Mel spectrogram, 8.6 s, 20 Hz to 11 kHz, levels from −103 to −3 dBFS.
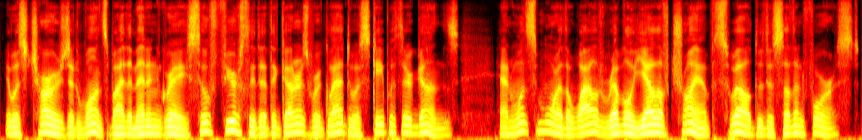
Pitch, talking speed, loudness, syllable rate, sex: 130 Hz, 250 wpm, -17 LUFS, 5.8 syllables/s, male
